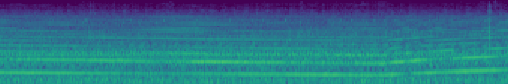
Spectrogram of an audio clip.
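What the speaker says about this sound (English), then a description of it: "We'll turn off our sirens, and I really do like using those sirens. They are pretty loud" Fire truck siren in Farming Simulator while responding to a tent fire, a steady loud wailing tone sliding slowly down, then rising again near the end over a low engine rumble, with no talk.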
